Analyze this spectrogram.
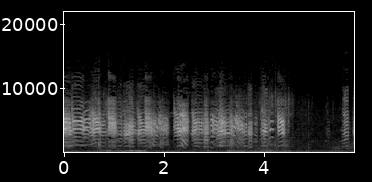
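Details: A crowded colony of zebra finches in Bangladesh: a constant high, chattering chorus of short nasal beeps and twittering notes, several birds calling over one another at once.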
